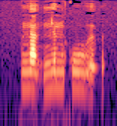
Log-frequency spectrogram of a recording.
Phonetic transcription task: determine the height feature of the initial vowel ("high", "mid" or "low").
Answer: low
